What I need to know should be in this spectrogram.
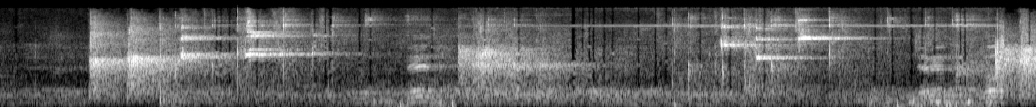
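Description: Shoes squeak on a sports floor.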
